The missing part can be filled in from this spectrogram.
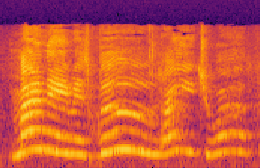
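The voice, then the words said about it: Majin Boo character voice. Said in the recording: “Could you do Majin Boo?”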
